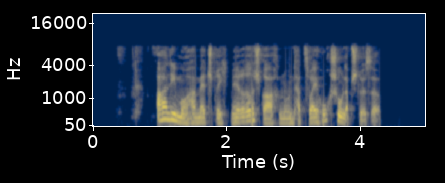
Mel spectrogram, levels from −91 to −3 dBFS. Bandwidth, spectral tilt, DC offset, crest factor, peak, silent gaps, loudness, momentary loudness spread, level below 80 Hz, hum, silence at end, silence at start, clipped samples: 8.2 kHz; -4.5 dB/octave; under 0.1%; 22 dB; -4 dBFS; none; -24 LUFS; 10 LU; -56 dBFS; none; 0.7 s; 0.65 s; under 0.1%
